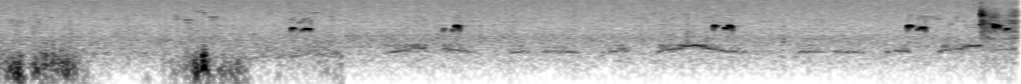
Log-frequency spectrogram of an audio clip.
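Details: Several brief, rolling European bee-eater (Merops apiaster) calls every second or two in the Eifel, Germany, over low dove-like cooing and a few dull thumps at the start.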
